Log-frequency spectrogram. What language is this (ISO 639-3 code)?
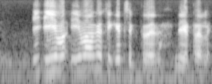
kan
